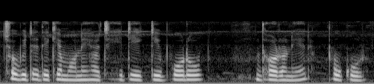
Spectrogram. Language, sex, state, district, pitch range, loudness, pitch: Bengali, female, Tripura, Dhalai, 210-230 Hz, -18 LUFS, 215 Hz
